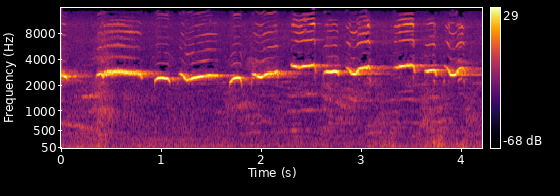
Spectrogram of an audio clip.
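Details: Hwamei singing in the morning: a long run of clear whistled phrases held near one pitch, with small rises and twists, broken into short bursts roughly once a second over faint background hiss.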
